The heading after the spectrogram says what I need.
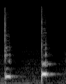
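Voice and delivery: squeaky high boop-boop, loud; cartoon flick sound effect; playful boop. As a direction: make a silly flicking noise, way up high. God flicking Assyria away.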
